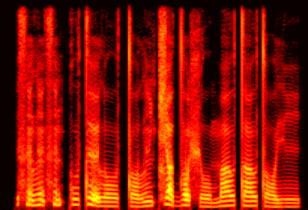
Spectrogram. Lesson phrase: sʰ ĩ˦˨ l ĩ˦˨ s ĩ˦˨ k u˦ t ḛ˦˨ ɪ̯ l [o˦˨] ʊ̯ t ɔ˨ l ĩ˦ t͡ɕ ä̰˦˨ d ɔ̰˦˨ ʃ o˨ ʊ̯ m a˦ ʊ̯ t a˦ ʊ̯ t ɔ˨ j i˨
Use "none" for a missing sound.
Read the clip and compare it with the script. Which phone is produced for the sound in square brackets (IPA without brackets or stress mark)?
o˨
